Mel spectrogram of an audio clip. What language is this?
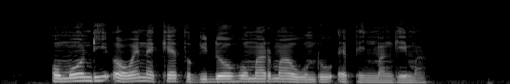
Luo (Kenya and Tanzania)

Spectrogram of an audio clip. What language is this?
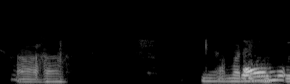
Odia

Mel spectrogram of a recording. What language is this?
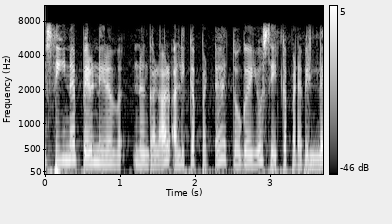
Tamil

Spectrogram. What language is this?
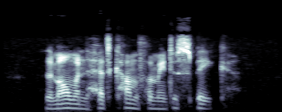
English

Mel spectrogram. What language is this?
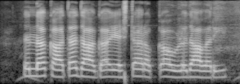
Kannada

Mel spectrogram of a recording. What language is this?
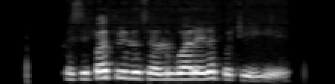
Pashto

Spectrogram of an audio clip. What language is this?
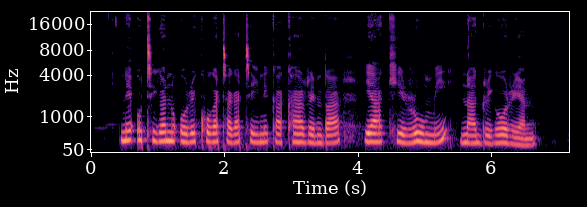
Kikuyu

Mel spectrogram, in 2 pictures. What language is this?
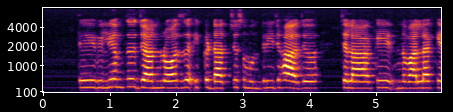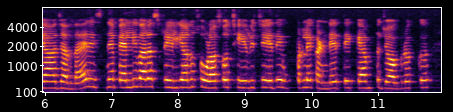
Punjabi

